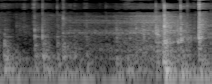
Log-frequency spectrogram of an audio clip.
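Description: Quiet handling sounds of card stock being lifted off a plastic stamp-positioning platform: faint rustles and a few light knocks, the clearest about one and a half seconds in.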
